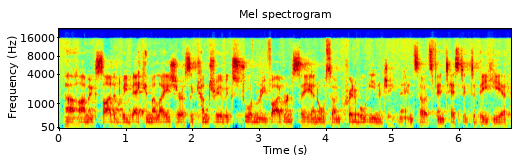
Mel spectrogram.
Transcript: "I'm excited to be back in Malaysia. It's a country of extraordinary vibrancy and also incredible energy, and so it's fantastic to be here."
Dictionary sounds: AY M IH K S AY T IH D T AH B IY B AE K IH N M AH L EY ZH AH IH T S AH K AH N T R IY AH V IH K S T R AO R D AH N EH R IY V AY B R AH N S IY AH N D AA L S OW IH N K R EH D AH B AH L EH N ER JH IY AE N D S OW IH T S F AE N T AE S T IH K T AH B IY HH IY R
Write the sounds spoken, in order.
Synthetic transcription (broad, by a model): AY M IH K S AY T IH D T AH B IY B AE K IH N M AH L EY ZH AH IH T S AH K AH N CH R IY AH V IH K S T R AO R D N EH R IY V AY B R AH N S IY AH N AA L S OW IH N K R EH D AH B AH L EH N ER JH IY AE N S OW IH T S F AE N T AE S T IH K T AH B IY HH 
